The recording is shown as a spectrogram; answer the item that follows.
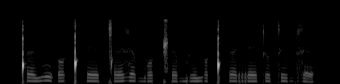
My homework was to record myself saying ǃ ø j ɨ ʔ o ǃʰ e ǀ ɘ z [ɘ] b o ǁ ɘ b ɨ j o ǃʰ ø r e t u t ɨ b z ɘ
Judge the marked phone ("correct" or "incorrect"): incorrect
